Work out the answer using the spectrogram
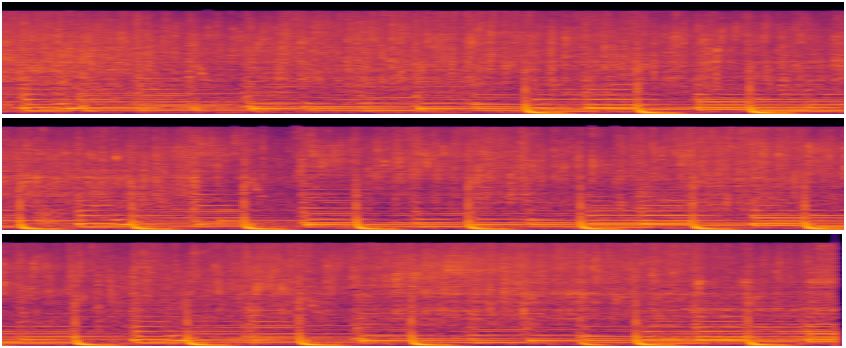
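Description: Starch-coated tofu shallow-frying in oil in a pan, a steady sizzle as the pieces brown over medium heat. Background music with a steady beat plays over it.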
